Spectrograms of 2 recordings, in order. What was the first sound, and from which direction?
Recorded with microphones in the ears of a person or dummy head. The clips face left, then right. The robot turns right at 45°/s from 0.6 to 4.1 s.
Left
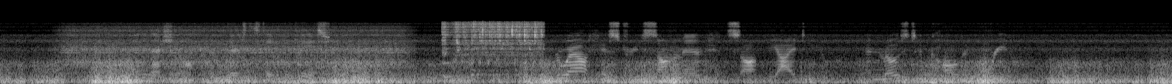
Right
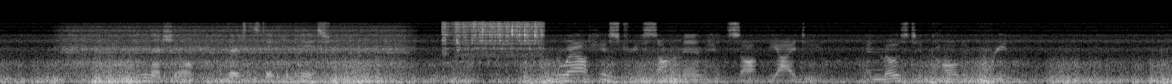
A man speaking, 165° right.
